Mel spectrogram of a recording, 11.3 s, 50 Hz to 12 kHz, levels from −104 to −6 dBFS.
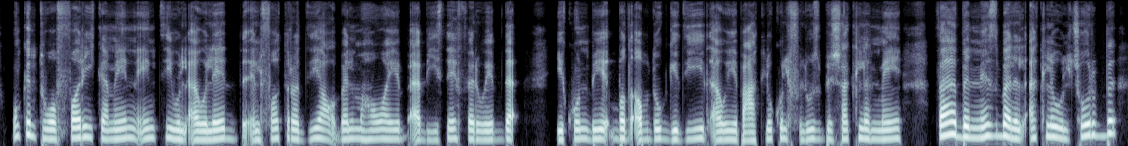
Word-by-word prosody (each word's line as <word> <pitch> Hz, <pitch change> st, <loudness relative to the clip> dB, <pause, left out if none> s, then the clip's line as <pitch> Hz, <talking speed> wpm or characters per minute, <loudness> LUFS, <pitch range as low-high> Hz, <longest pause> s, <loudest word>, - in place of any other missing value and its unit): ممكن 215 Hz, +2 st, 0 dB
توفّري 185 Hz, +3 st, +2 dB
كمان 175 Hz, 0 st, -1 dB
أنتِ 185 Hz, +3 st, -4 dB
والأولاد 160 Hz, 0 st, +2 dB
الفترة 170 Hz, +3 st, -2 dB
دي 165 Hz, +5 st, -3 dB
عقبال 165 Hz, +1 st, -2 dB
ما 170 Hz, -, -3 dB
هو 165 Hz, +1 st, -1 dB
يبقى 165 Hz, -2 st, -1 dB
بيسافر 155 Hz, +2 st, -3 dB
ويبدأ 155 Hz, +2 st, 0 dB, 0.4 s
يكون 170 Hz, +2 st, -1 dB
بيقبض 170 Hz, +1 st, +1 dB
قبضه 160 Hz, +3 st, +1 dB
الجديد 160 Hz, +2 st, -3 dB
أو 150 Hz, +1 st, +1 dB
يبعت 155 Hz, -1 st, -1 dB
لكم 170 Hz, +2 st, -2 dB
الفلوس 165 Hz, 0 st, -5 dB
بشكل 165 Hz, +2 st, -2 dB
ما، 165 Hz, +2 st, 0 dB, 0.3 s
فبالنسبة 215 Hz, -1 st, +5 dB
للأكل 180 Hz, +3 st, 0 dB
والشرب 215 Hz, +8 st, +2 dB
170 Hz, 140 wpm, -21 LUFS, 160-180 Hz, 0.4 s, فبالنسبة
